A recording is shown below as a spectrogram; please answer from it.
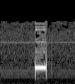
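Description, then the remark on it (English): A single short radio repeater beep: a steady, mid-pitched electronic tone lasting under a quarter second, loud against a faint constant hum, with no voices. “You didn't wait for the beeps.”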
